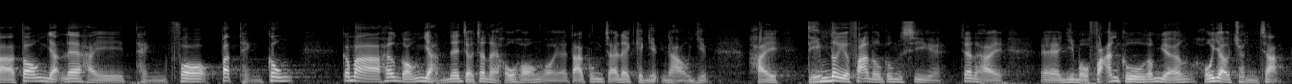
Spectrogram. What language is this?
Cantonese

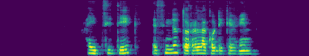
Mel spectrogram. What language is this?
Basque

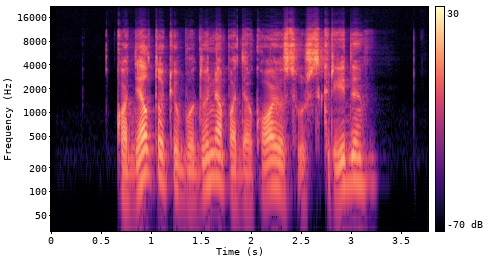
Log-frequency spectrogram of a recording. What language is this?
Lithuanian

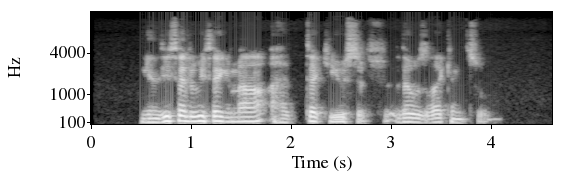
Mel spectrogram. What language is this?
Kabyle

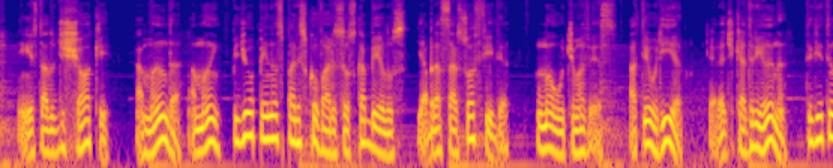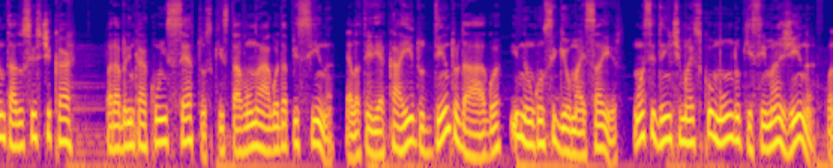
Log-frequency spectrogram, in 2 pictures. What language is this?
Portuguese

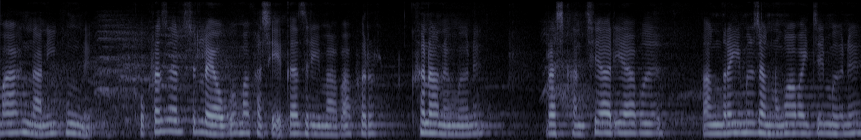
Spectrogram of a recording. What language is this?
Bodo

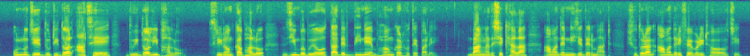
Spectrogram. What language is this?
Bangla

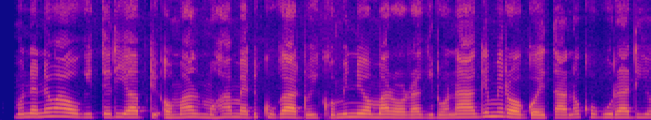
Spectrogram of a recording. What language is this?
Kikuyu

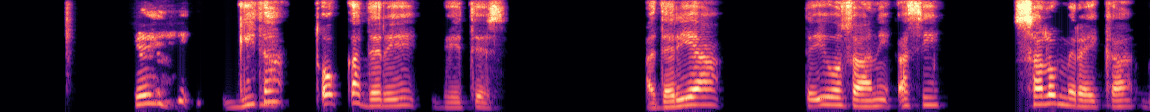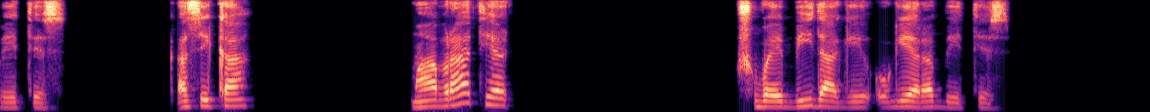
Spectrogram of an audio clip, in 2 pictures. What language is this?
Wolaytta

